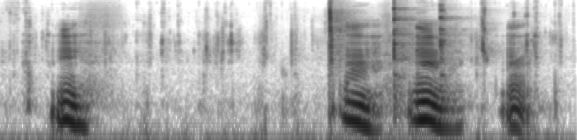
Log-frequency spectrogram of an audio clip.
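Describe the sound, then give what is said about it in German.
Eating sounds: cutlery clinks against a plate as someone tastes bigos stew reheated on the stove, followed by chewing and a few short, murmured vocal bursts. Bursts come in small clusters with quiet gaps. “Jetzt habe ich es nochmal aufgewärmt und jetzt probieren wir einfach mal, wie geil das ganze Ding schmeckt.”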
